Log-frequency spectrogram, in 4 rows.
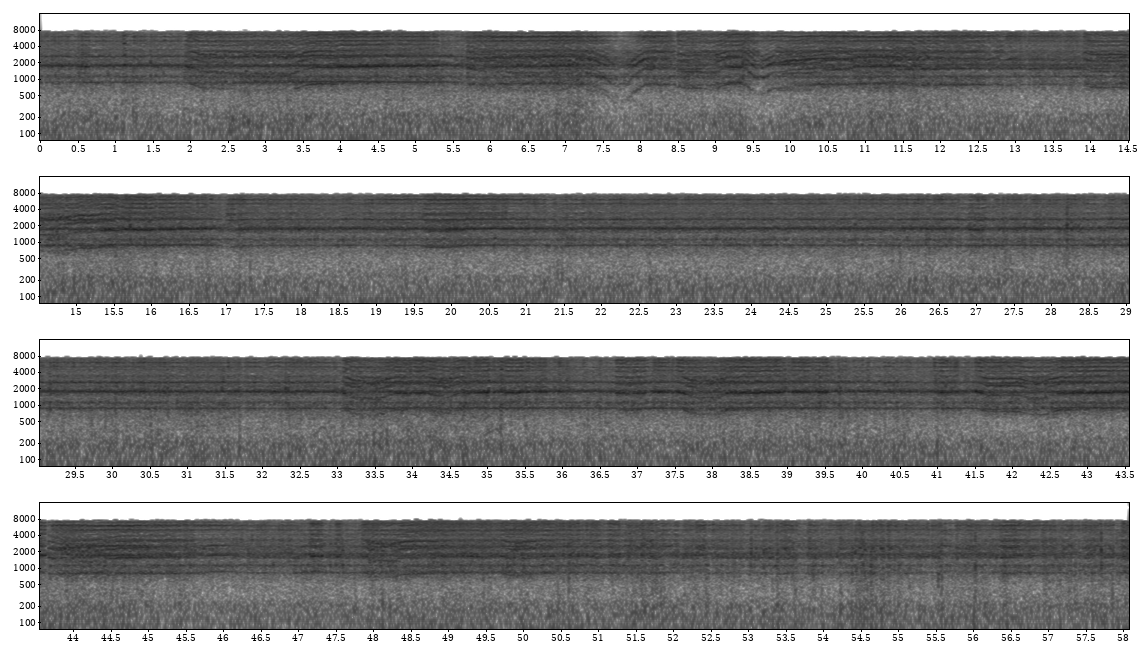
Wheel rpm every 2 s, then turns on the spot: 230, 210, 230, 200, 170, 190, 210, 210, 230, 230, 230, 230, 230, 230, 230, 230, 220, 220, 230, 230, 230, 220, 210, 220, 210, 210, 220, 220, 220.
none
